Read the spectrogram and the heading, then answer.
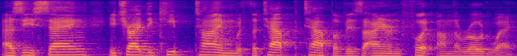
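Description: A man's voice: mid-range voice, steady tone, moderate pace, sharp tone. Middle-aged man reading a storybook aloud. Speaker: reader. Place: room at home, indoors.

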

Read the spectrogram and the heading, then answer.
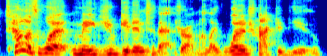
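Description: A woman's voice: lowish voice, sing-song, brisk, husky. An American woman in her forties moderating a video-call panel in a casual, conversational way. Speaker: panel host. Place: home room, indoors, video call.

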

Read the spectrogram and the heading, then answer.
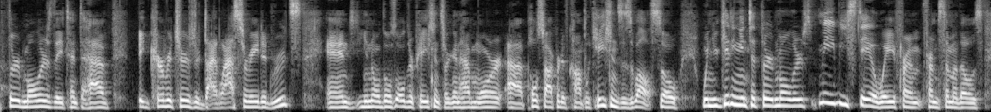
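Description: A man in his thirties speaks as a dentist guest on a podcast, earnest and energetic, often doubling words as he builds toward a point. His voice sits a little high, picked up close on a boom-arm studio mic in an indoor studio. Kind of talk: conversational interview. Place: indoor studio, remote call.

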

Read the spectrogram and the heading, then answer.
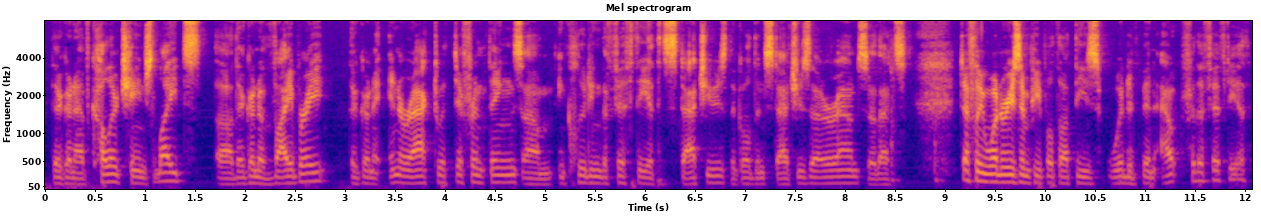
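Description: A man's voice: mid-range voice, brisk. Regular-voiced guy rambling through news on a home video call pod, lots of ums. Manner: chatty, explaining with fillers. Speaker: podcast co-host. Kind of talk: casual podcast chat. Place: room at home. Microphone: headset on a video call.

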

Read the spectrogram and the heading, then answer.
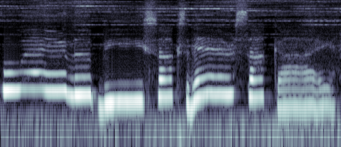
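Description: A woman's voice: very high-pitched, expressive, very slow, dark tone, faint music behind, heavily acted. A woman playing a dainty, merry airy spirit in a Shakespearean radio play, with a playful sing-song delivery. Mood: merry, dreamy.

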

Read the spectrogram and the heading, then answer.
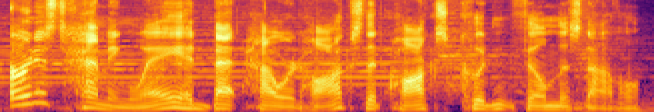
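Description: Male narrator, lowish register, animated pitch movement, formal scripted read of trivia. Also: moderate pace, faint music behind.

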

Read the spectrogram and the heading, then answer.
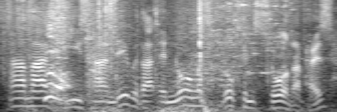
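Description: A man's voice: medium pitch, lively intonation, normal speed, loud music behind the voice, natural voice. A man playing a chatty, worldly old companion in a video game, with a droll, witty way of talking. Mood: explanatory. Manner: droll, talkative, wryly witty. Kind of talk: video game dialogue acting.

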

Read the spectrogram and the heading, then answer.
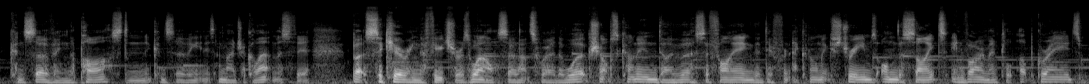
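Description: A man, an architect, speaking in a measured, thoughtful way in a documentary interview. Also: fairly low pitch, a bit bright. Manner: measured, thoughtful, with occasional fillers.

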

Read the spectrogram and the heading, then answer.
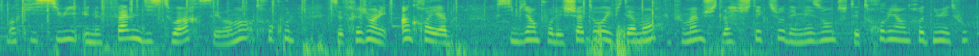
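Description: Enthusiastic young woman vlogger over loud music. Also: a little high, a little fast. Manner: enthusiastic, effusive. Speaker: travel vlogger and dog trainer. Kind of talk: casual travel vlog chat.

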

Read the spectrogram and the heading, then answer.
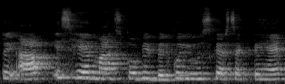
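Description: A woman's voice: high-pitched, steady tone. A young woman hosting a beauty channel, chatting through a sponsored hair product review and mixing English into Hindi. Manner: chatty, mixes English into Hindi, reads product names slowly. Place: indoor room with lamp and plants. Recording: echoey room.

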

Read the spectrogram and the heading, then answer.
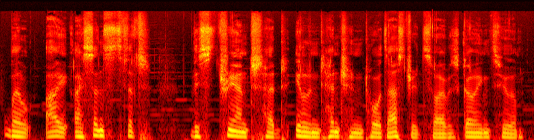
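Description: Male player at a game table, average pitch, casual in-character talk, faint music behind. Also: fairly even intonation, a little slow, mellow, dry recording. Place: room, group around a table. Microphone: table microphone on arm, close.

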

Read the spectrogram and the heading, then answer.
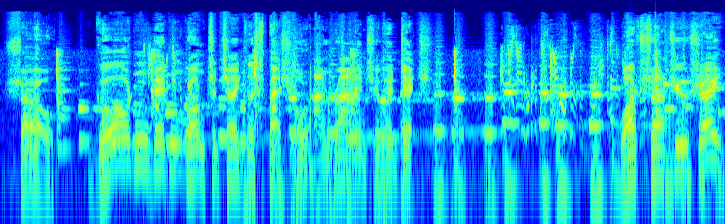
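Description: Guy doing a fed up bossy railway controller on the phone, voice raised in pitch, music behind. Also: very animated, slow, long pauses. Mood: exasperated. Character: stern, exasperated male railway boss on telephone.

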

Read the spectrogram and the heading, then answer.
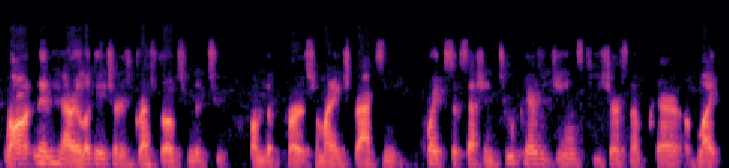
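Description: A young man reads screenplay stage directions as narrator. His voice is fairly low and raspy. It is recorded dry and a bit muffled over a video call. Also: a little fast, few pauses, pushed and bright, no echo.

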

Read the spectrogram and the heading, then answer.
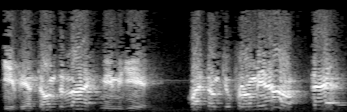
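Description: A man's voice: sits high, very animated, normal speed, pushed and bright, exaggerated voice. An actor voicing a small, sinister male ventriloquist's dummy, mocking and threatening, in old-time radio drama style. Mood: taunting. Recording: tinny, dull old radio recording.

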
